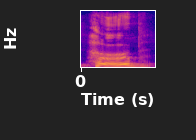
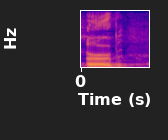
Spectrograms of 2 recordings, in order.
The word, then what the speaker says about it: herb: I know here we say herb. Down under we pronounce the H, we say herb, just like you wear a hat and you have hair.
